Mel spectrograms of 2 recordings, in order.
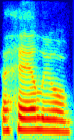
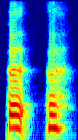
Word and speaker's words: Phthalo: I'm thinking like light Paleo green or I said Paleo, but is it? How do you pronounce that really? Phthalo.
